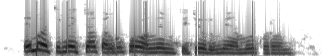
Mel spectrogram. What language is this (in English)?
Kalenjin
